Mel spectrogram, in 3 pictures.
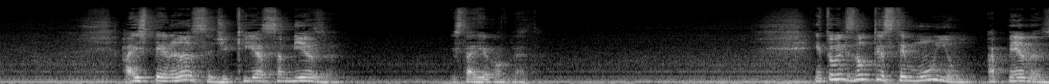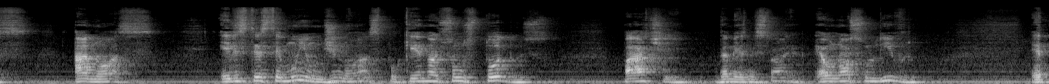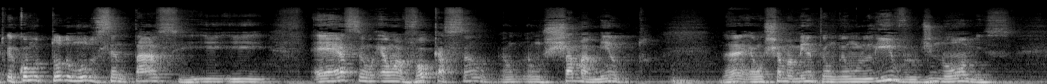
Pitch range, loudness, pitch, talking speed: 115-150 Hz, -19 LUFS, 120 Hz, 115 wpm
